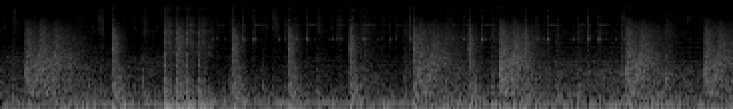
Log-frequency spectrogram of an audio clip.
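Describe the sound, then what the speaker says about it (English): Machine gun fire in the video game Vampire: The Masquerade - Bloodlines, loud repeated bursts of automatic shots with heavy thuds and crashes between them, dense and close throughout, with no talking. "There is somebody with a machine gun."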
